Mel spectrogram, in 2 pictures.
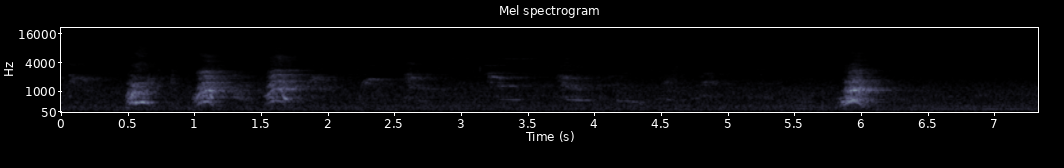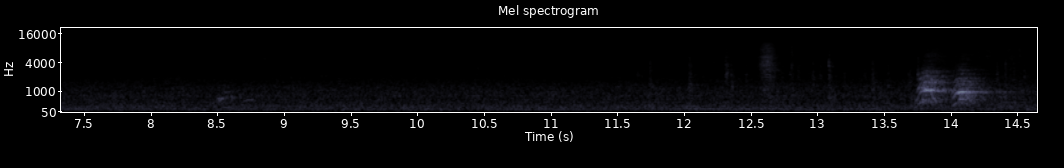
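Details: Nuisance barking from neighbors' dogs, Florida, 12/7/15: a burst of three to four barks at the start, a lone bark near six seconds, then a long lull before two more barks close the stretch.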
